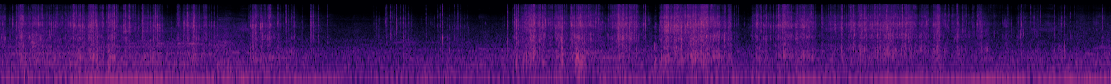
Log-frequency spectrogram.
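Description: Paper wrapping crinkles and rustles.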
